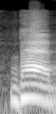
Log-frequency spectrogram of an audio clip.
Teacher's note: भै हमारा आता है चौथे स्थान पर, तो चौथे स्थान पे हमारा जो आते हैं वे घोष होते हैं और महाप्राण भी होते हैं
